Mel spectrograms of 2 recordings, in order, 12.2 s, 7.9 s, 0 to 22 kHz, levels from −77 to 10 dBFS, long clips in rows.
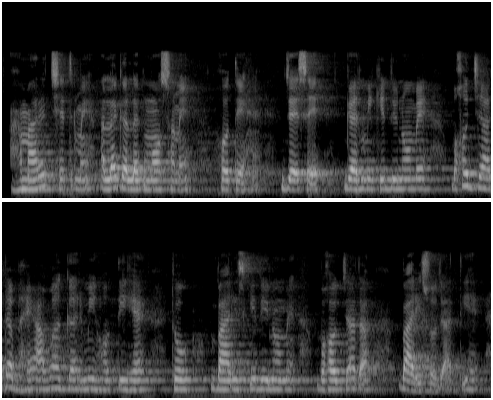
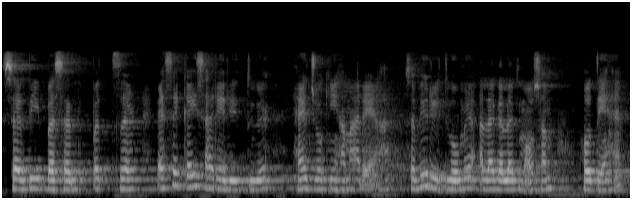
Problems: background sounds at intervals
